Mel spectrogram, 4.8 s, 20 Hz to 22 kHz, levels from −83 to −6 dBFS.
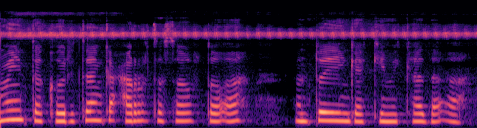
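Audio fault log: No faults heard in this speech recording.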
